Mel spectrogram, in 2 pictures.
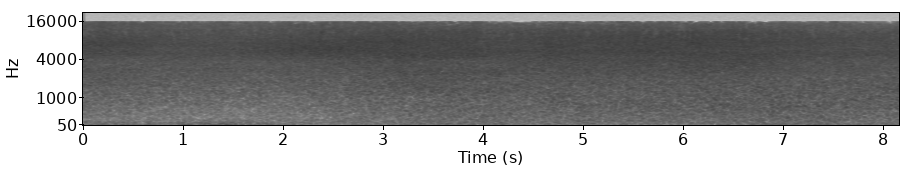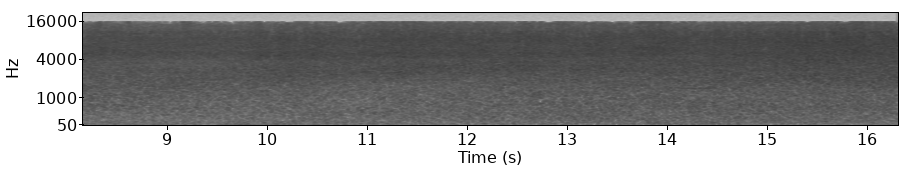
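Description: Surf breaking and washing onto a sandy beach, a steady rushing noise that swells slightly after the first couple of seconds.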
